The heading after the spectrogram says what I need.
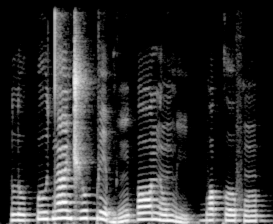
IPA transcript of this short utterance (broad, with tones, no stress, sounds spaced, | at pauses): l u˨ k͡p u˧ d ã˦ d͡ʒ u˦ b e˦˨ b ĩ˨˦ | ɔ˧ n ũ˧ m i˨ | b ɔ˧ k o˧ f ũ˧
